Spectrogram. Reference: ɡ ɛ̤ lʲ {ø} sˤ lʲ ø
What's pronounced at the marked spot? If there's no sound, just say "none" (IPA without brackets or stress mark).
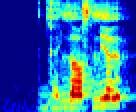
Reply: ø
